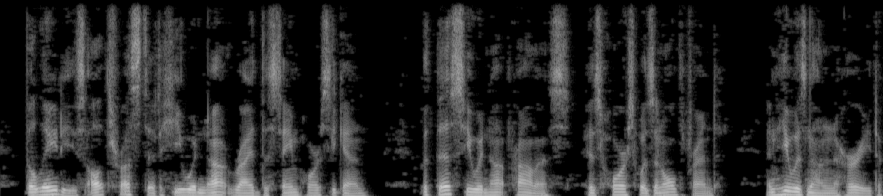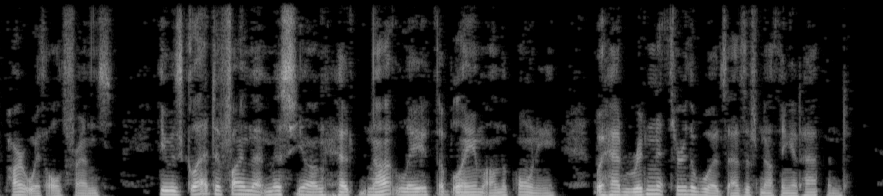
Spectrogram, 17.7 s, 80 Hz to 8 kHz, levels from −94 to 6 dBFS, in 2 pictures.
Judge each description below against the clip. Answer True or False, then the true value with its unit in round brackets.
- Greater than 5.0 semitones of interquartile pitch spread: False (4.1 semitones)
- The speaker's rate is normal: False (215 wpm)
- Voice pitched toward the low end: True (120 Hz)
